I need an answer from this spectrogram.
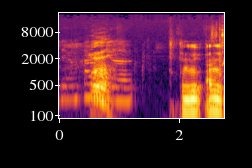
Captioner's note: yawn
